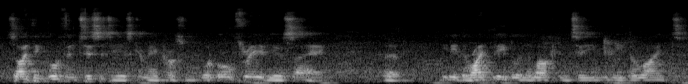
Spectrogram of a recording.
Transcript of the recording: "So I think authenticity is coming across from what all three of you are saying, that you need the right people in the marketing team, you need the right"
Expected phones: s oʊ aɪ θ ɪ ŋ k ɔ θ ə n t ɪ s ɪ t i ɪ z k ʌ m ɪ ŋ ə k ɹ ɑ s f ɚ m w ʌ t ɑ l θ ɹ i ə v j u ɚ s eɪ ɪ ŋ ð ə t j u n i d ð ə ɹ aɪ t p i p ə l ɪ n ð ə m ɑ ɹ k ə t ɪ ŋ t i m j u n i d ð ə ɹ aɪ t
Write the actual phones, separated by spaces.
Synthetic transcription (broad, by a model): s oʊ aɪ θ ɪ ŋ k ɔ θ ə n t ɪ s ɪ t i ɪ z k ʌ m ɪ ŋ ə k ɹ ɑ s w ʌ t ɑ l θ ɹ i ə v j u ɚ s eɪ ɪ ŋ ð ə t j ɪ n i d ð ə ɹ aɪ t p i p l ɪ n ð ə m ɑ ɹ k ə t ɪ ŋ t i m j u n i d ð ə ɹ aɪ t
